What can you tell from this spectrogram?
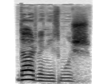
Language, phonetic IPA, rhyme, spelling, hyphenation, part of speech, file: Hungarian, [ˈdɒrvinizmuʃ], -uʃ, darwinizmus, dar‧wi‧niz‧mus, noun, Hu-darwinizmus.ogg
- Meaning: Darwinism (the principles of natural selection)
